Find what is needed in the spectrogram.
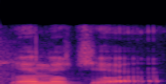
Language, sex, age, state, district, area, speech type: Kashmiri, male, 30-45, Jammu and Kashmir, Budgam, rural, spontaneous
